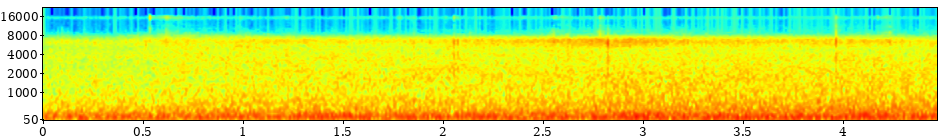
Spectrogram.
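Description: Steady rushing noise of wind on the microphone mixed with the wash of ocean surf.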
